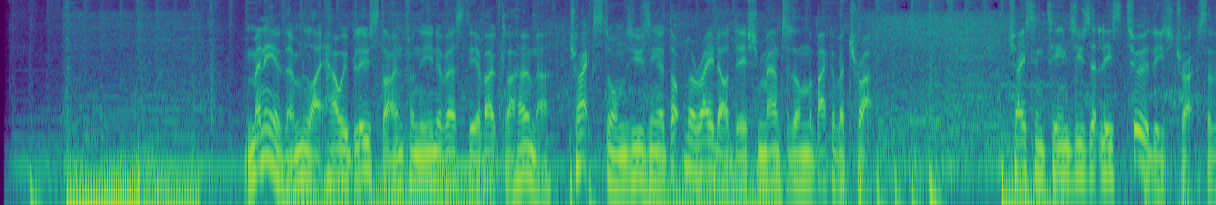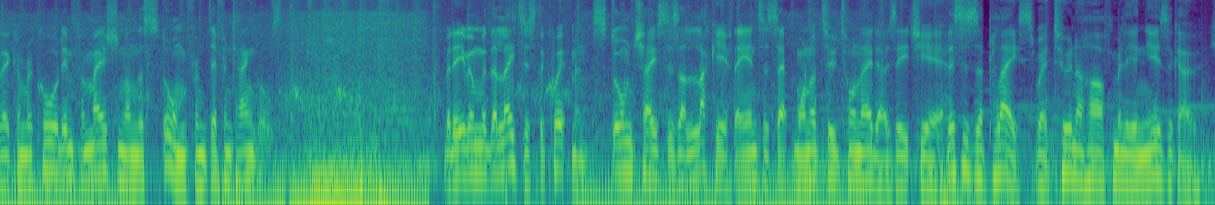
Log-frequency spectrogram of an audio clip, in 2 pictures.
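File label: narration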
